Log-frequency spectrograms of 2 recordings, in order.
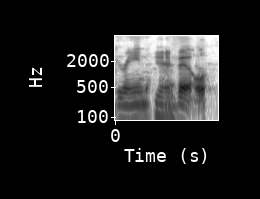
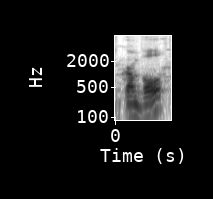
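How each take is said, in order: First: It is said in a standard, careful accent. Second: It is said in a local South Carolina accent.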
